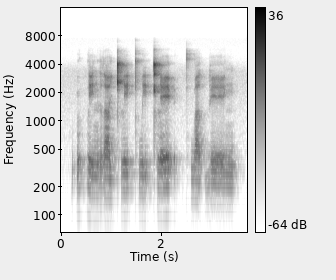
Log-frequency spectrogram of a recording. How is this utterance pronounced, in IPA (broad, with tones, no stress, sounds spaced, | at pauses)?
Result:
ʔ u˦˥ k̚ l i˧ n r a˧ j kʰ l i˦˥ ʔ kʰ w i˦˥ ʔ kʰ l e˥˩ ʔ | kʰ w a˨˩ t̚ b eː˧ ŋ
